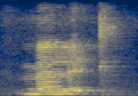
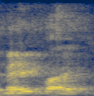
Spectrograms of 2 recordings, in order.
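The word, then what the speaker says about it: malik: Melik. Oh, Melik. Oh, I thought you said Meg like. No. No, It's just the Arabic pronunciation makes it sound like that because the A is shorter.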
